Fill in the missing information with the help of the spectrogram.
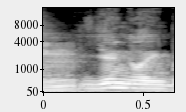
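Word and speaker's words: Yuengling: Yes, it's still pronounced Yingling, but they changed the spelling.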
